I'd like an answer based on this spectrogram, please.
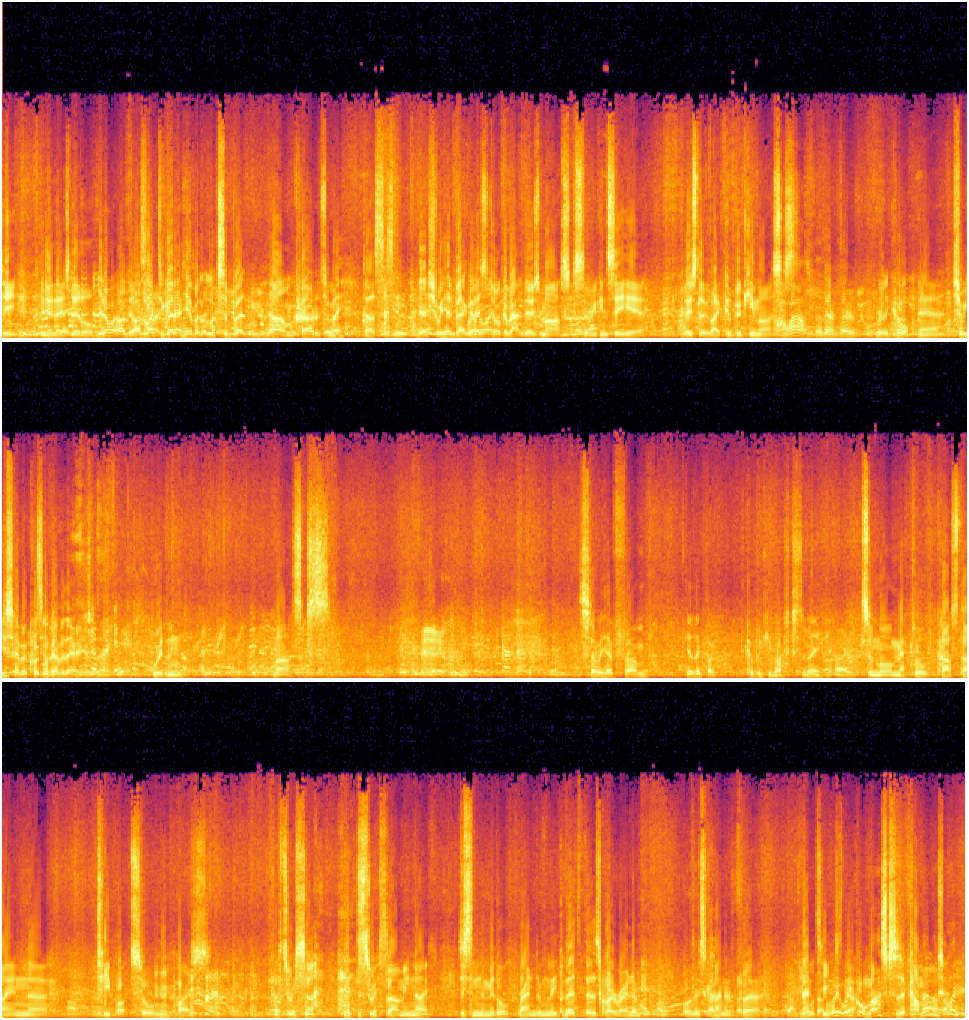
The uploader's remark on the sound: On location this week from the Boroichi Flea Market in Tokyo. Scramble around Tokyo’s oldest flea market (dating back hundreds of years!).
